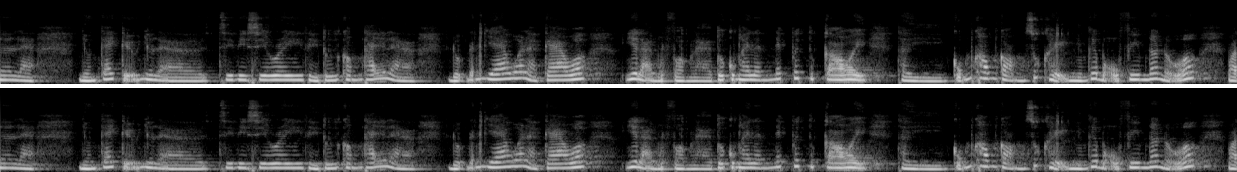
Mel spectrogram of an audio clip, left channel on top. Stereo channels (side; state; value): both; normal; correlation 0.92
